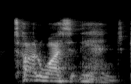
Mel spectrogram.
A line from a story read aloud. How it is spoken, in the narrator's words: gasps Owls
